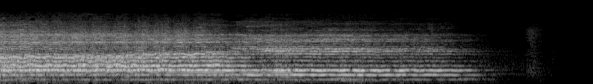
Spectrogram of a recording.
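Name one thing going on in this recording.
A middle-aged woman sings through a microphone in long, held notes.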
